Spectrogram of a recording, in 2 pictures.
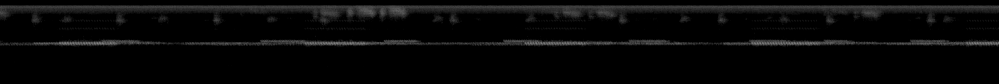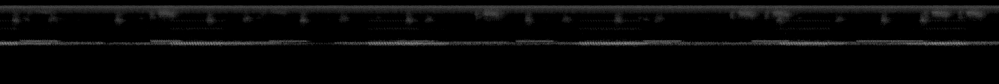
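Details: Crickets chirping in the grass on a warm summer night, Bulgaria, surround recording: a constant high shrill trill with regular louder pulses swelling about every two seconds across many overlapping insects.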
